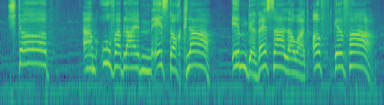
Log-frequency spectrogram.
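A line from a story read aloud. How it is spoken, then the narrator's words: Loud chorus. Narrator (German): riefen im Chor so laut wie kleine Löwen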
